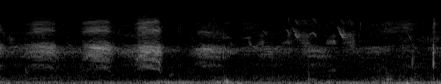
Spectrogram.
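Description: Crows cawing: several harsh caws in quick succession over the first two seconds, then fainter, scattered bird chirps.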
